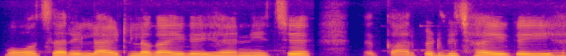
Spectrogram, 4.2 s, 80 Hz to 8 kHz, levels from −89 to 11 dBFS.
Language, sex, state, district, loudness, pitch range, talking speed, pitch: Hindi, female, Jharkhand, Palamu, -15 LUFS, 210-230 Hz, 155 wpm, 220 Hz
